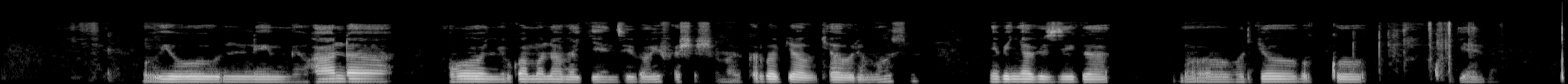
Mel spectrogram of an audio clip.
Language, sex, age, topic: Kinyarwanda, female, 25-35, government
